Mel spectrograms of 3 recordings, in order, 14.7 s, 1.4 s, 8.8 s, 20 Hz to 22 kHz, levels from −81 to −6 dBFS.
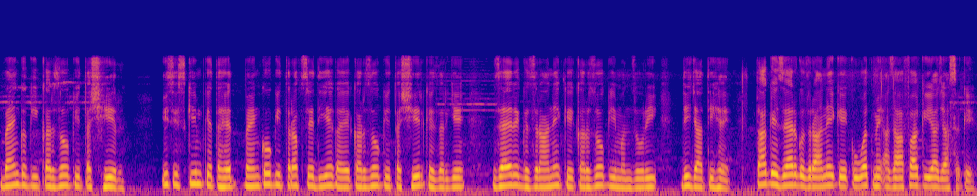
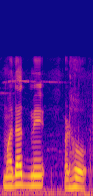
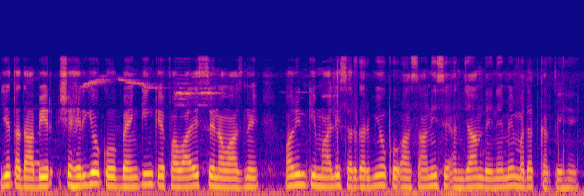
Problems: none marked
